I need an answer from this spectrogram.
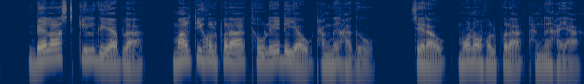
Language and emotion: Bodo, neutral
